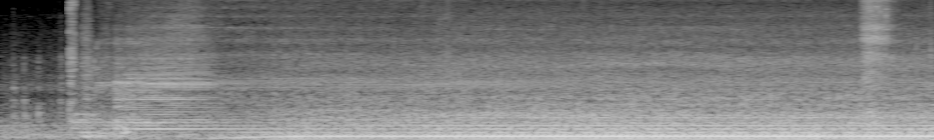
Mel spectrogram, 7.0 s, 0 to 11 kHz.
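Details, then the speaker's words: Apartment AC condenser started after an HVAC tech corrected a maintenance worker's failed condenser fan motor install: brief start-up clatter, then a steady, even low hum with no rattles; running normally. "condenser fan 78 I'm just going to go and fire this thing up see what we're looking"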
